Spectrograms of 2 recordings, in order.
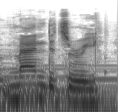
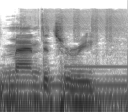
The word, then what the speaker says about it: mandatory: Now in this word, the stress is always on the first syllable, so you go mandatory. Okay, so please take note, it's pronounced mandatory.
